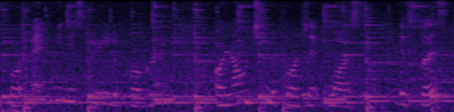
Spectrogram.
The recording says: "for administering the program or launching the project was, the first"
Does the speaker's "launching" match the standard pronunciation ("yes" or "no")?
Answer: yes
